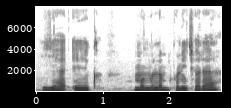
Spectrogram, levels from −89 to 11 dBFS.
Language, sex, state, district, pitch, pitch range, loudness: Hindi, male, Uttar Pradesh, Saharanpur, 175 Hz, 170-180 Hz, -15 LUFS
